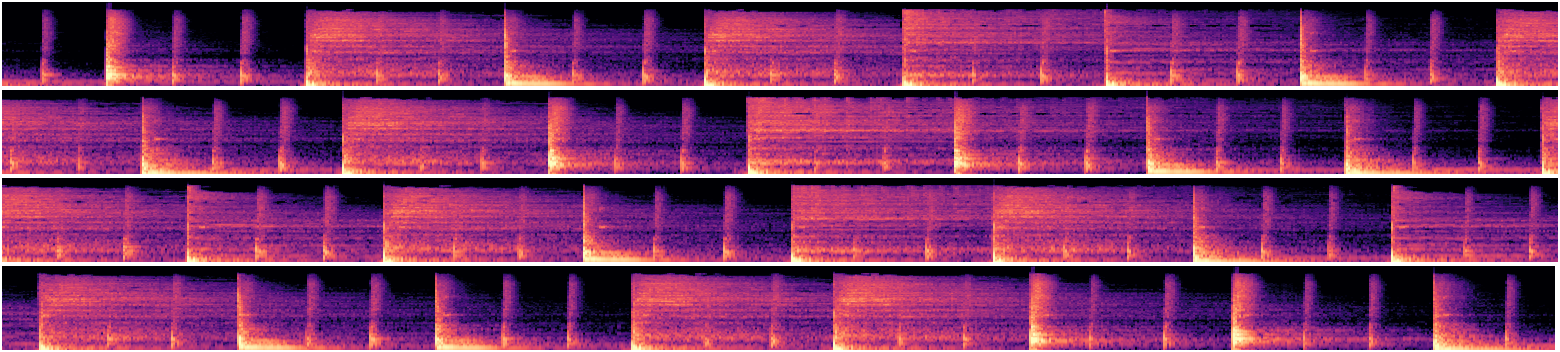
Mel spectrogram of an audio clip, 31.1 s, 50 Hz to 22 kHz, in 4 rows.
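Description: Acoustic drum kit with Paiste cymbals played at a slow 60 BPM: a steady triplet sticking with accents spread improvisationally across cymbals, toms, snare and bass drum. Accented cymbal strokes with bass drum ring out about once a second over quieter strokes between them.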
